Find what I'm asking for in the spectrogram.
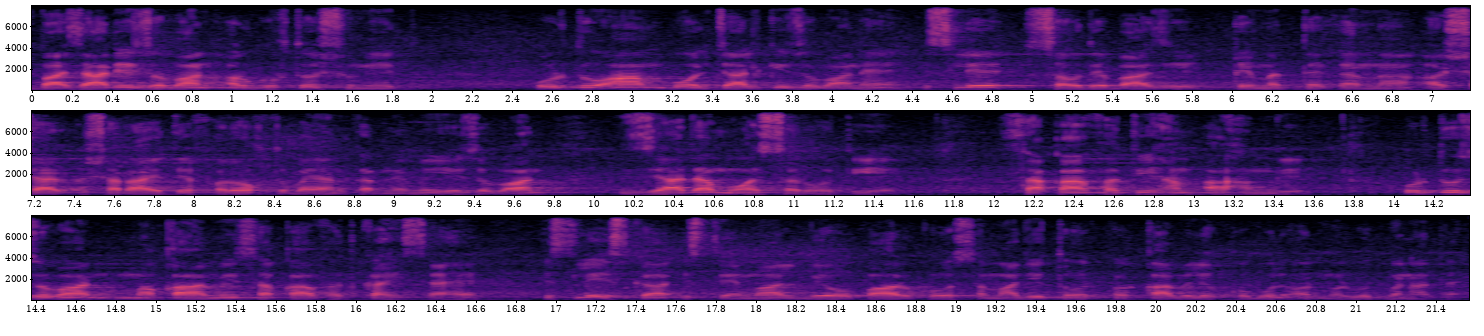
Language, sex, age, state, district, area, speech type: Urdu, male, 30-45, Delhi, North East Delhi, urban, spontaneous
